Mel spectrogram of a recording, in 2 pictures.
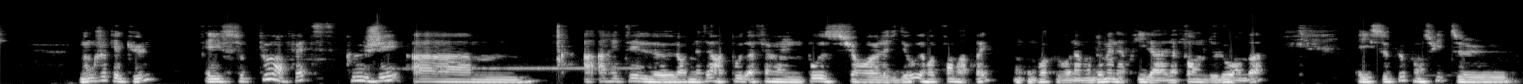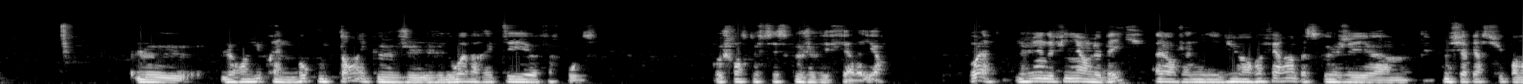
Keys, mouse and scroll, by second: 12.0 middle click, 18.4 middle click, 28.0 middle click.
